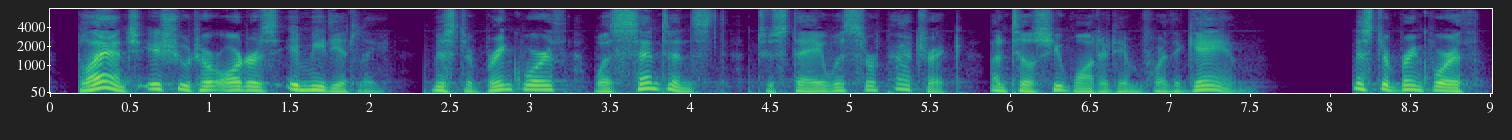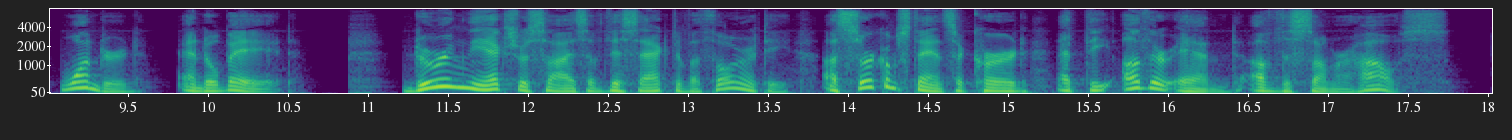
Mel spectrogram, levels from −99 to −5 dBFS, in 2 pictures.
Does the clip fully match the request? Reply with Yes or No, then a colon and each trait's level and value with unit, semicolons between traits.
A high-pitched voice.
No: low, 125 Hz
